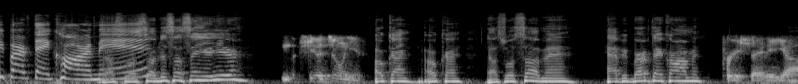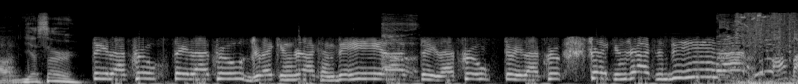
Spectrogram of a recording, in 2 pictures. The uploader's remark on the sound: Free For All Friday is when we let the listeners control the show! People called in about the best coffee additives.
